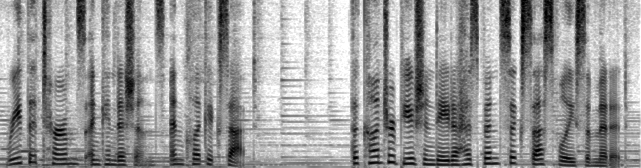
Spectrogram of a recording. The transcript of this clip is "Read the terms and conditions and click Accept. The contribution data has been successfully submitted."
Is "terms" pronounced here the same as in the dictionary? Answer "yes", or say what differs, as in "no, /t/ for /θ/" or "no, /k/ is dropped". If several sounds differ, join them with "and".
yes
